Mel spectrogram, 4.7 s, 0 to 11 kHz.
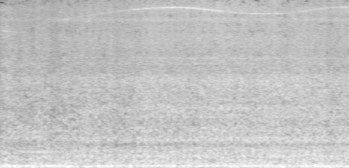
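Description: Steady low drone inside the cab of a Peterbilt 389 semi truck at highway speed (about 55 mph): Cummins X15 diesel engine and tyre and road noise from pulling a very heavy load.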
